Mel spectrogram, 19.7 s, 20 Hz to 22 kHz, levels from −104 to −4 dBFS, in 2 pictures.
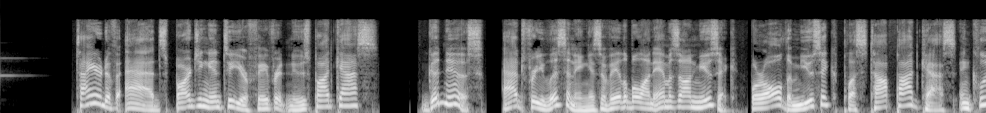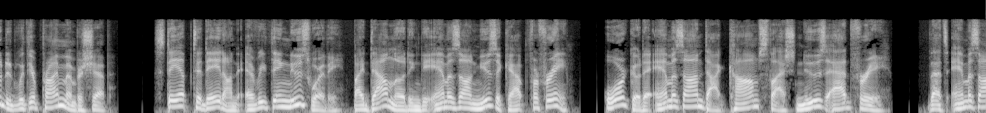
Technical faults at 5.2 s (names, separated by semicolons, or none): Bluetooth LC3 compression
